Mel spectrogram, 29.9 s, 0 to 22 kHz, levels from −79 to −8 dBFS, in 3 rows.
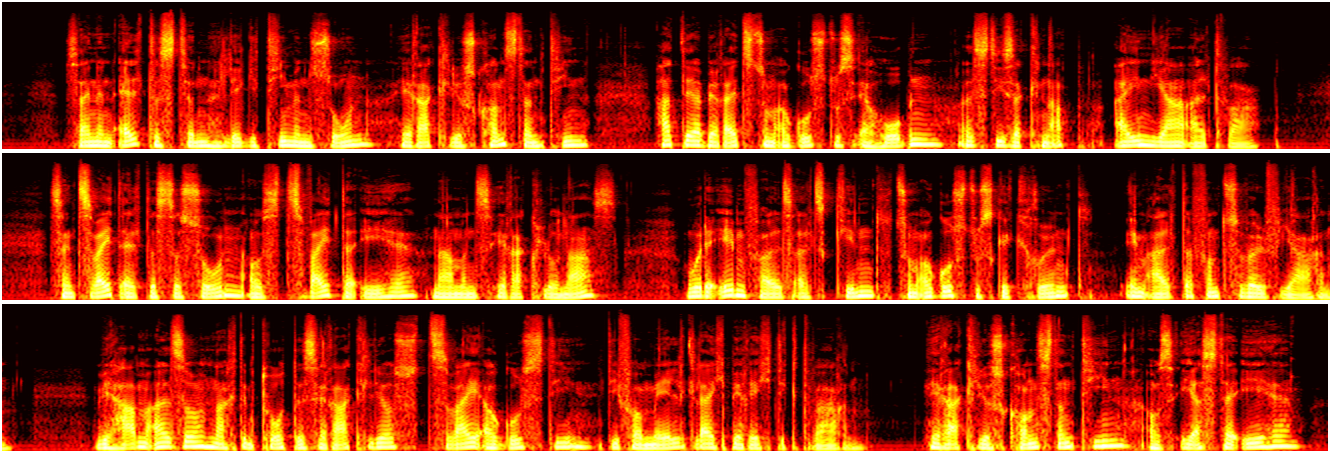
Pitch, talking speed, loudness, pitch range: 105 Hz, 115 wpm, -16 LUFS, 95-115 Hz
